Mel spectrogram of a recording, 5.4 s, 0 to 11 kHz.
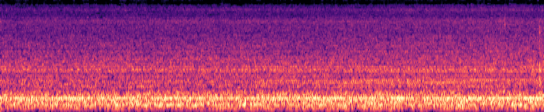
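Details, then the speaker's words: Car electric AC compressor spinning up from about 1,000 to 2,000 rpm as heat load on the evaporator rises with fresh 80°F air; steady mid-pitched whine over even blower rush; running normally. "and you can hear I don't know if you can hear the winding of the compressor winding up like 1,000 RPMs 2,000 RPMs"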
